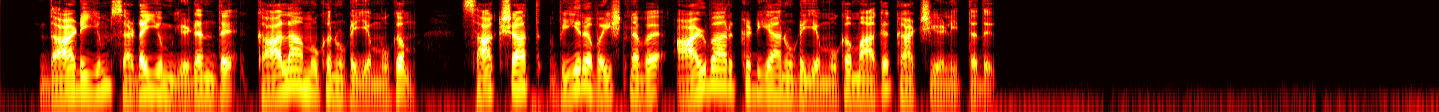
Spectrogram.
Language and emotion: Tamil, neutral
